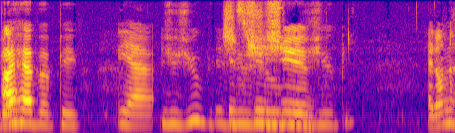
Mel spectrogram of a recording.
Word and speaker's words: jujube: Jujube. Wait, I have a pig. Yeah. Jujube. I don't know how you would say it in English. Like, I don't know, but in French it's jujube.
